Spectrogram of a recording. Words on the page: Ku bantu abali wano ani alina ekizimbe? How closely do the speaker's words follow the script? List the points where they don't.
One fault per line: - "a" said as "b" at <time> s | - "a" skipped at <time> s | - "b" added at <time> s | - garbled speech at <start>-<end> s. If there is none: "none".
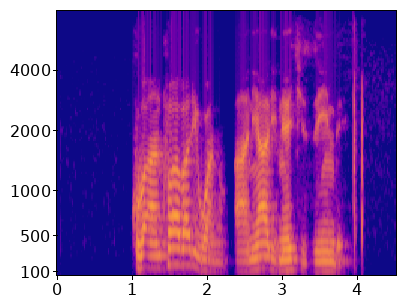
none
